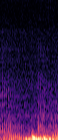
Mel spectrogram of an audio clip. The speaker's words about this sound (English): Here's a little Walter purring ASMR.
